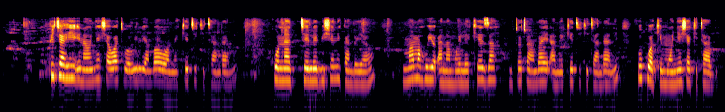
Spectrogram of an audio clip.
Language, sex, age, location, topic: Swahili, female, 25-35, Nakuru, health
